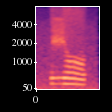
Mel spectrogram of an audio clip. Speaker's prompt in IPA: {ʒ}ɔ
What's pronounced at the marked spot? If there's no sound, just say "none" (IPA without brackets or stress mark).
ʒ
